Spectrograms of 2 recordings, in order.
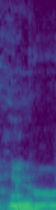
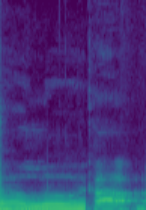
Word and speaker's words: hookah: I said hooker or something like that. They're like, no, that's not it. It's hookah.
